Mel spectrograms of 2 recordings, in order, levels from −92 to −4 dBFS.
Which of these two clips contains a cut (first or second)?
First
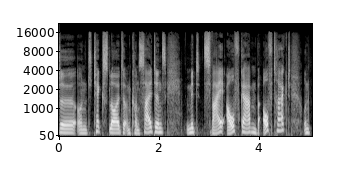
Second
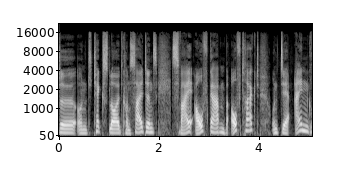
second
